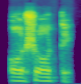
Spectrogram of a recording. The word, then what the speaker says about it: enchanté: Enchanté. Enchanté. Enchanté. Enchanté. Slight Enchanté. nasal sound. Shaw. It's not shaw exactly. It's shaw. Enchanté.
